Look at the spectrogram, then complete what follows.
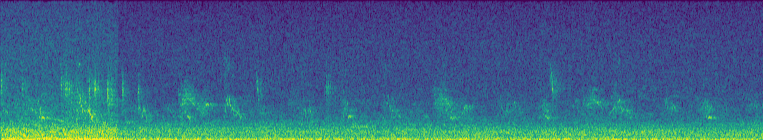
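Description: Small birds chirping: a scattered run of short, high calls over a faint, steady low background hum, which drops a little about a second in.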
